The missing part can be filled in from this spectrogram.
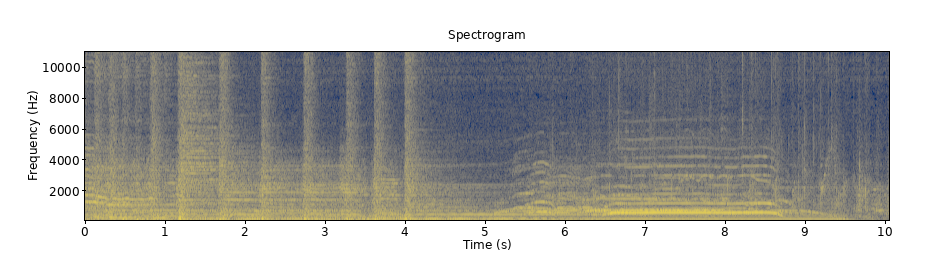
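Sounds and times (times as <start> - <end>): rock band holding a chord: 0.0 - 8.9
bending lead guitar notes: 0.0 - 9.0.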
